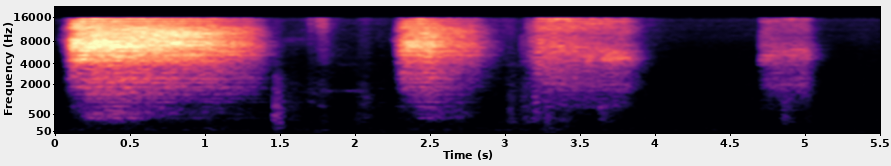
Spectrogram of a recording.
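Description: Air hissing from the Intex Wave Rider GP500 inflatable jet ski in several bursts: one long hiss at the start, then three shorter ones with short gaps between.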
